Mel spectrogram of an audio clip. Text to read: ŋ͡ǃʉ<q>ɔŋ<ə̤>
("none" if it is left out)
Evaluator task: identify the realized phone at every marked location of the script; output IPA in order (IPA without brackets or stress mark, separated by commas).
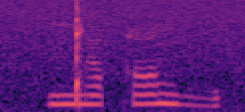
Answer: q, ə̤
